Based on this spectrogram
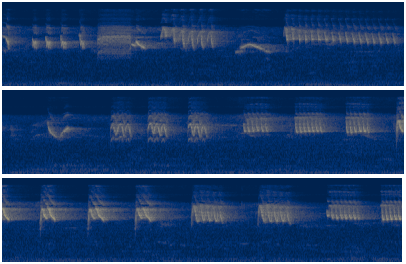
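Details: White-rumped shama singing vigorously, used as a master song for training other birds: varied high phrases of rapid chattering trills, a few looping whistled notes, then a long run of short bright bursts repeated about every half second, over faint background hiss.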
